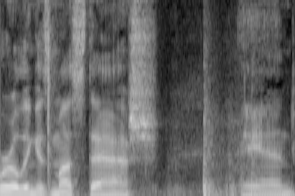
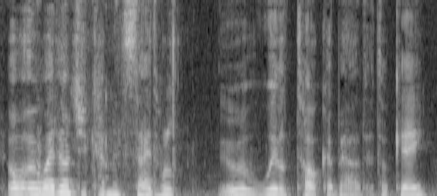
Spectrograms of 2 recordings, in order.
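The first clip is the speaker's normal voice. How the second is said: much higher, fluttery mom; flustered mom; 9 semitones higher than usual. Acted. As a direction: fuss over the guest nervously. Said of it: "Your mom is like".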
